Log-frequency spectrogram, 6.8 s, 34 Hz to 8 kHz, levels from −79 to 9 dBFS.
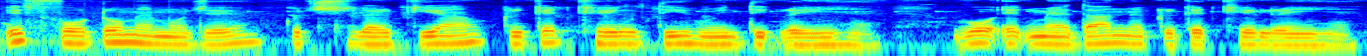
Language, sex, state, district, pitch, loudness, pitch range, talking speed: Hindi, male, Arunachal Pradesh, Papum Pare, 115 Hz, -16 LUFS, 110-120 Hz, 175 wpm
